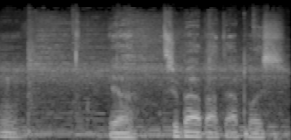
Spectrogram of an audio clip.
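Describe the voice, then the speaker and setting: A man co-hosting a casual podcast, talking about music in a profane, excitable way and laughing often. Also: sits low, unhurried. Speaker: podcast co-host. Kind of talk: casual chat.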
